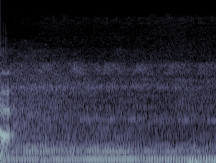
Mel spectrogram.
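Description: A steady low hum made of a few sustained tones, with a brief low thud near the end.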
